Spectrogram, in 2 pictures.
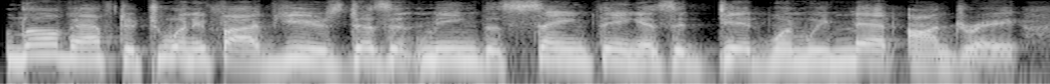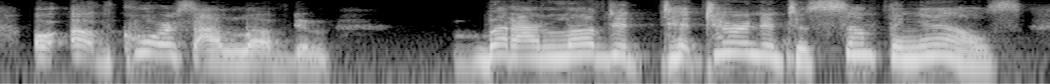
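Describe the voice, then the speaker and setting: A middle-aged American mother in an audio drama, wounded but loving. She speaks slowly and emphatically, with a very lively, emotionally open intonation. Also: medium pitch. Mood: earnest, firm.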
